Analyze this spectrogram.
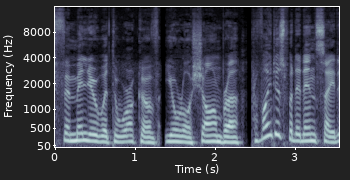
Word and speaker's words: Eurochambres: listeners that aren't familiar with the work of Euro shambra provide us with an insight into the organization so Euro Chambers is the or Euro shambra to use the correct pronunciation as you did is the European umbrella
